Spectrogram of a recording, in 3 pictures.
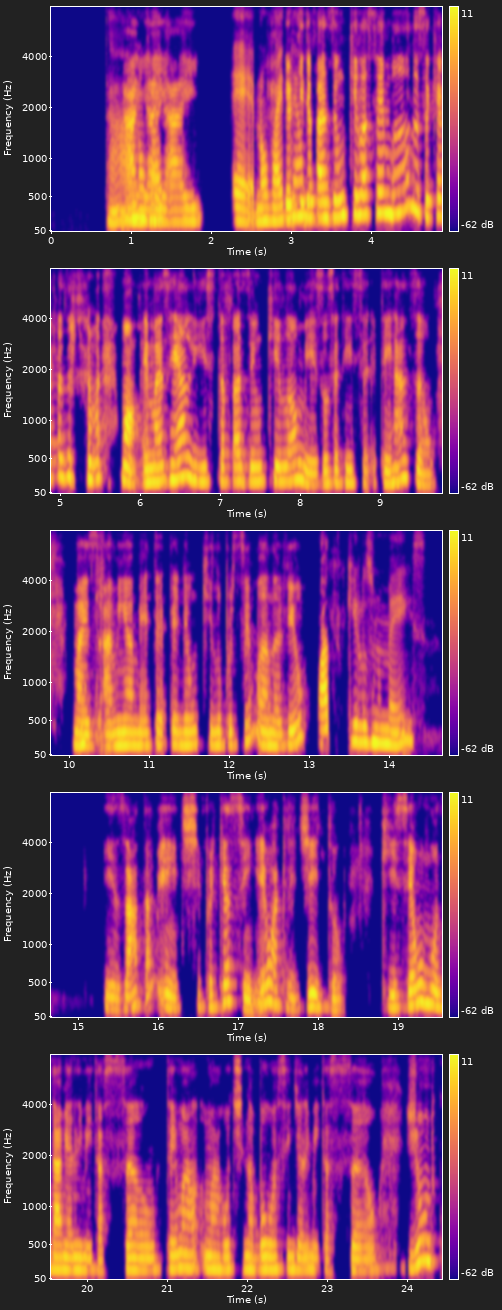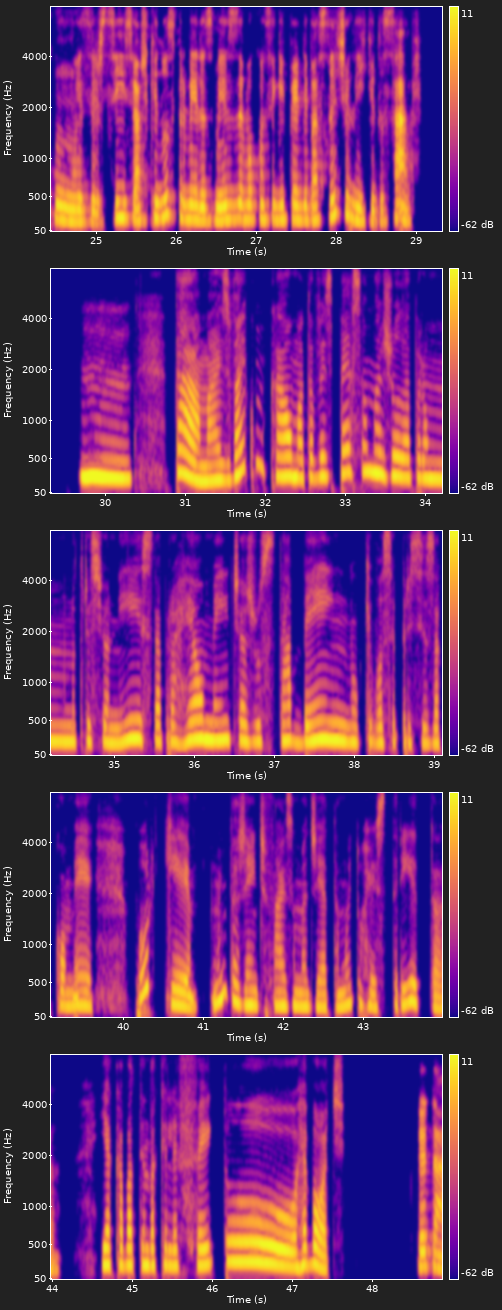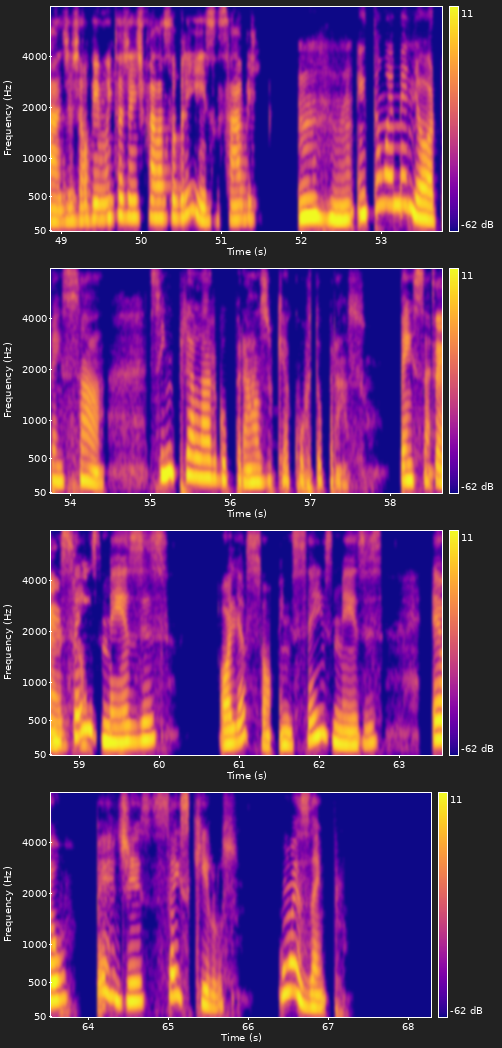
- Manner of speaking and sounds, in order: none
- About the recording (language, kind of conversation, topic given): Portuguese, advice, Como posso estabelecer hábitos para manter a consistência e ter energia ao longo do dia?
